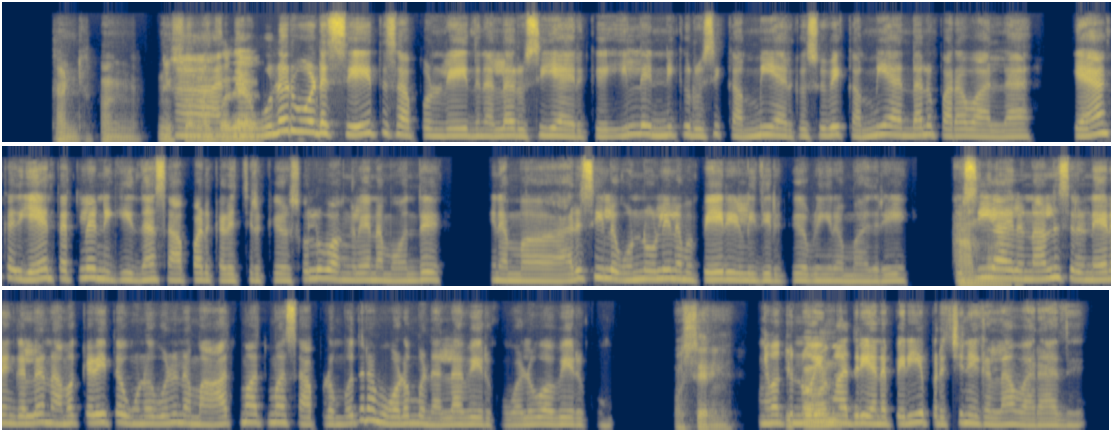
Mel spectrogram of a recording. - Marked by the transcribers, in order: none
- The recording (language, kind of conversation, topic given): Tamil, podcast, நிதானமாக சாப்பிடுவதால் கிடைக்கும் மெய்நுணர்வு நன்மைகள் என்ன?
